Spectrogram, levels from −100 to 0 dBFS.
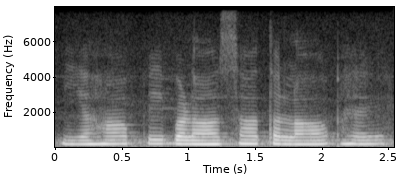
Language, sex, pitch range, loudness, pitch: Urdu, female, 205-215 Hz, -15 LUFS, 210 Hz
